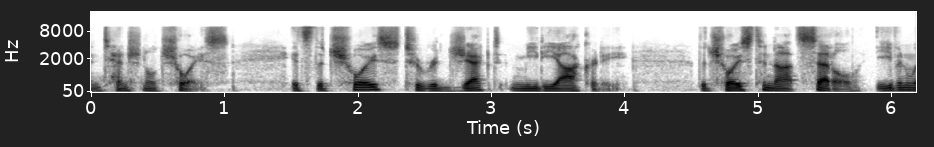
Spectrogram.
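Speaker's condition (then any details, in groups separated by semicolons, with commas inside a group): No condition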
